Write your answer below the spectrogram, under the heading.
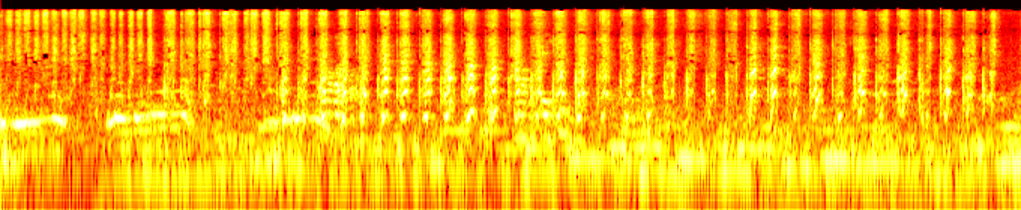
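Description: Coarse sandpaper scraping back and forth on the wooden tenon of a billiard cue shaft, quick even strokes several times a second, sanding the wood down so the ferrule will fit snugly.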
